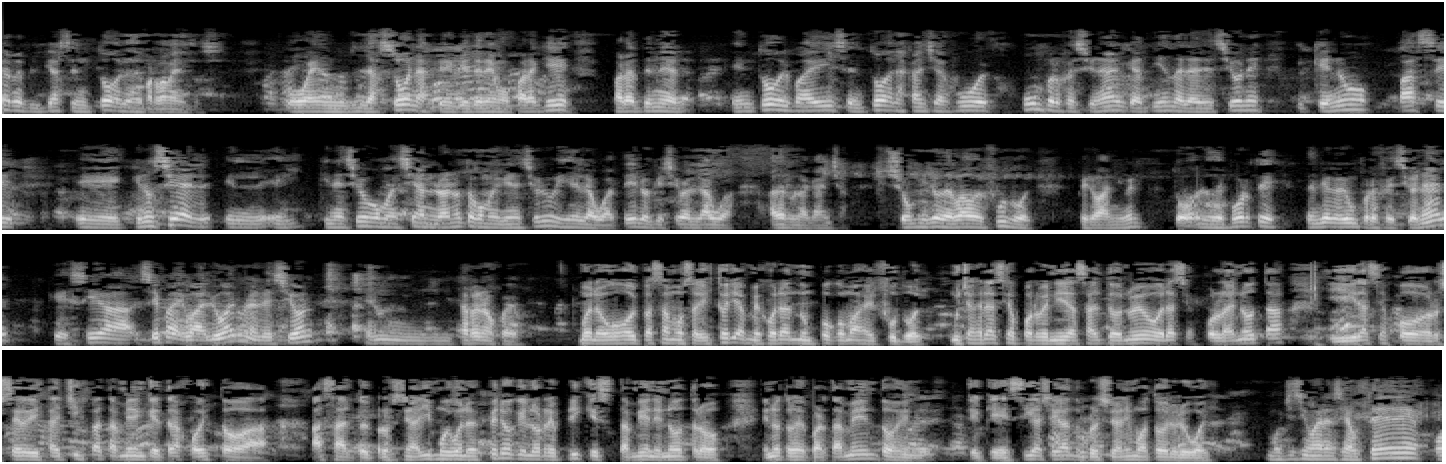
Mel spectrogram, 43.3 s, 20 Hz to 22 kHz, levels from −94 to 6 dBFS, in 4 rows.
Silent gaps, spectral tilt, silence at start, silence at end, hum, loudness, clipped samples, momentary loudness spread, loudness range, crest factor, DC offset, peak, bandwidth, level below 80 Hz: none; -4 dB/octave; 0 s; 0 s; none; -16 LUFS; under 0.1%; 10 LU; 3 LU; 16 dB; under 0.1%; 0 dBFS; 8.6 kHz; -60 dBFS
